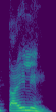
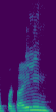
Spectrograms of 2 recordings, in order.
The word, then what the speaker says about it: ptyalin: पटाइलिन। लेकिन पी तो साइलेंट है यहाँ।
